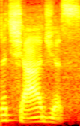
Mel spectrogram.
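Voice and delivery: terrible fake Boston accent. Going through the 4 o'clock games, naming a team in a terrible Boston accent. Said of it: "I don't know why I even said it like with a terrible Boston accent".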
